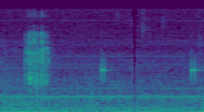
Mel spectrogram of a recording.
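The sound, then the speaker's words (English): A phone camera takes a picture: a faint, short shutter-like burst, followed by two brief high beeps spaced nearly a second apart. “It actually just took that picture of my phone.”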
